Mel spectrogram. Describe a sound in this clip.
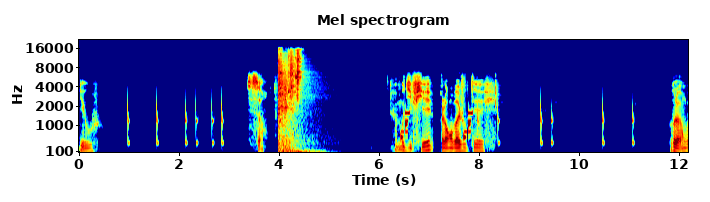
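Short soft beeps sound as a menu selection moves.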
